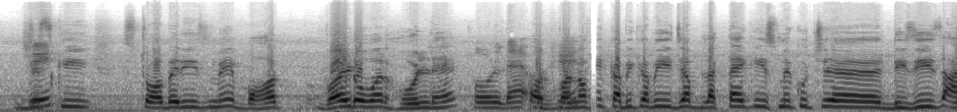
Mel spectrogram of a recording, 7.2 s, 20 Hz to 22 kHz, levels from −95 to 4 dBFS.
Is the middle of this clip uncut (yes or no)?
no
